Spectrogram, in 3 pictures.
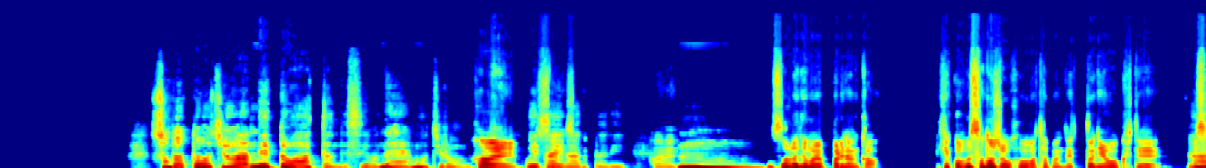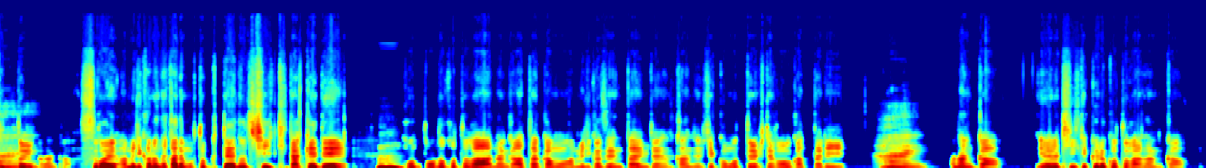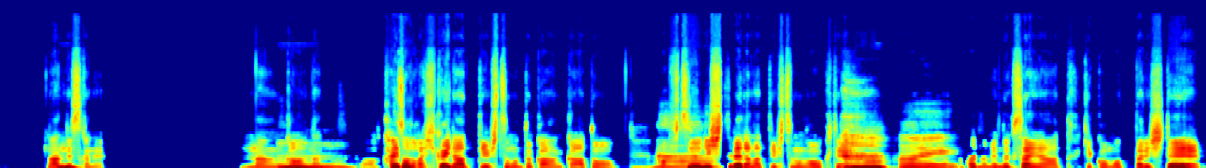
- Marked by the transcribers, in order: tapping
- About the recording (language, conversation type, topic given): Japanese, advice, 新しい環境で自分を偽って馴染もうとして疲れた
